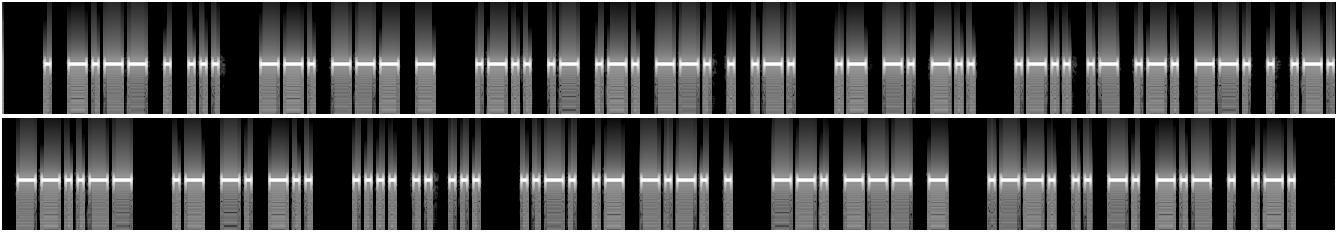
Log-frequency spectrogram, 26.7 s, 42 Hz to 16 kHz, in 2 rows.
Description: Morse code, heard as a keyed tone, about 20 wpm, 600 Hz. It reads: EYES GOT LARGER AND LARGER, AND HIS FACE GOT PINKER
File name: cw-books / winnie-the-pooh / winnie-20wpm-page-0004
